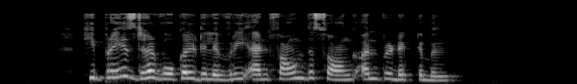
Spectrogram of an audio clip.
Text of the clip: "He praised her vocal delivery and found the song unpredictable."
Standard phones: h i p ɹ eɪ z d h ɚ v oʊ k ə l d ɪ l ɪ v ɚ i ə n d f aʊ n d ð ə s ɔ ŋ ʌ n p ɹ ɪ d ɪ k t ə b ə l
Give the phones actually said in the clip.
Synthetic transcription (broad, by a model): h i p ɹ eɪ z d h ɚ v oʊ k ə l d ɪ l ɪ v ɚ i ə n d f aʊ n d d ə s ɔ ŋ ʌ n p ɹ ɪ d ɪ k t ə b ə l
